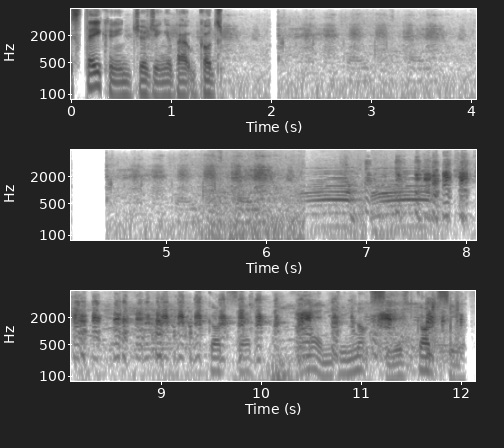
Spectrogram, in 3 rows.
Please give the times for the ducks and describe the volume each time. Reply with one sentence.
You can hear the ducks from 0.5 to 12.1 s, getting louder.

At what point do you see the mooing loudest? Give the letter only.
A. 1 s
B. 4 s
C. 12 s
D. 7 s
D.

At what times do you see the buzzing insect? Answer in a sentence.
You can't hear the buzzing insect here.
